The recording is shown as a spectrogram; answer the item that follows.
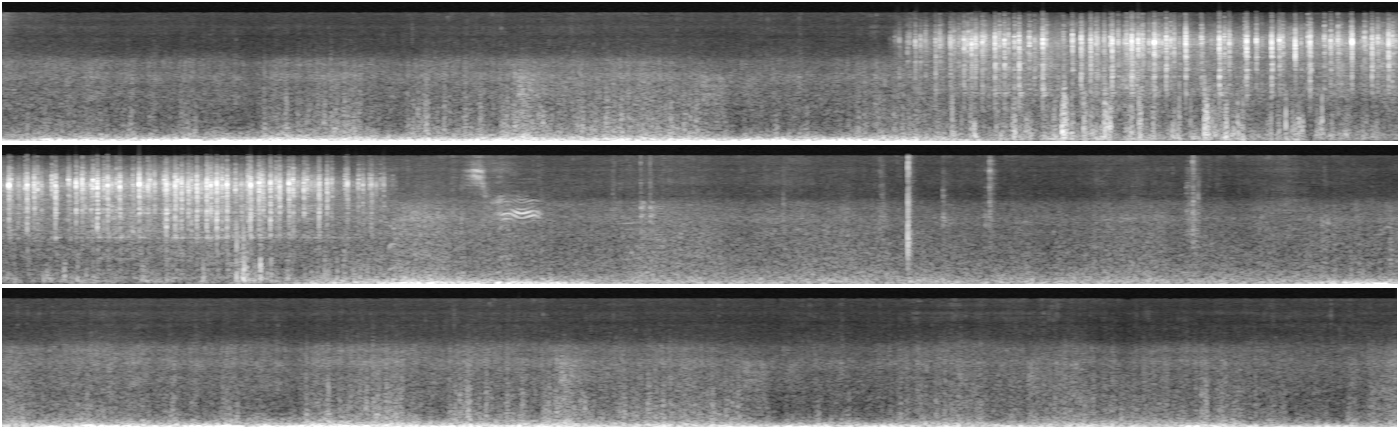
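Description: Wind buffeting the microphone aboard a sailboat under sail, a heavy low rumble. From about seven to thirteen seconds in the rumble eases and a steady high hiss takes over, then the gusting rumble builds again near the end.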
